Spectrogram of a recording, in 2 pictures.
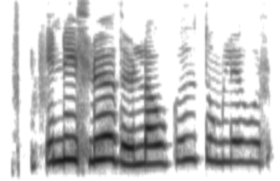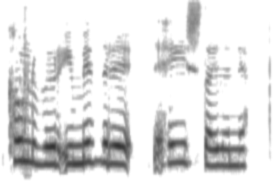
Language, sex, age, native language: Icelandic, male, 11, Icelandic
